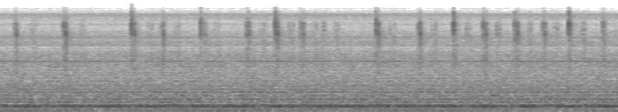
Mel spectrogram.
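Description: Repeated small clicks at an uneven pace, about two to three a second, from the lightsaber hilt's push-button switch being pressed over and over to step the blade through its colours. A steady low hum runs underneath.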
